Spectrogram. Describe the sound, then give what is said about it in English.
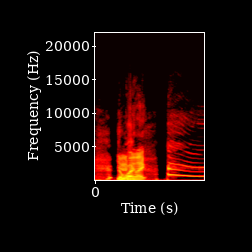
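A voice imitates a high-pitched fart: a loud, squeaky rising burst, a brief pause, then a thin, whiny tone that drifts slightly downward before stopping. “And I want to be like a high-pitched chick fart.”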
